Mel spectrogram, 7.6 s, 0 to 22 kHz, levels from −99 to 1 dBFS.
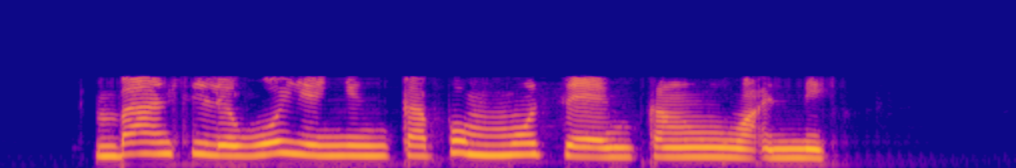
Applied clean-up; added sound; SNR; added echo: neural mask model DeepFilterNet 3.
